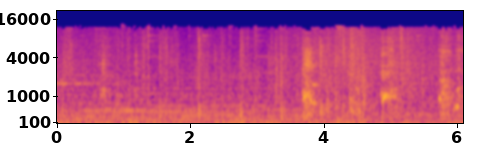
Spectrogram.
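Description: A young woman sobbing, three loud wailing sobs in the second half that each fall in pitch, over soft background music with sustained notes.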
